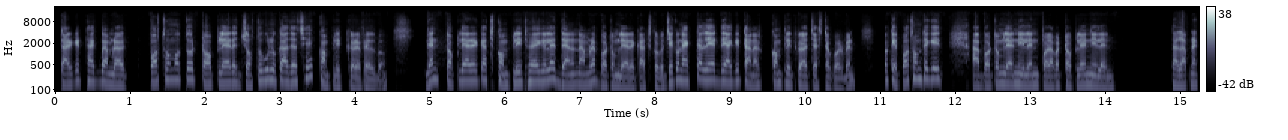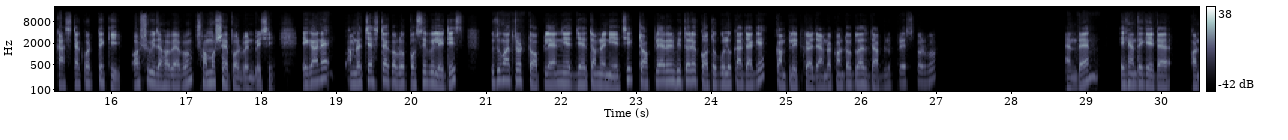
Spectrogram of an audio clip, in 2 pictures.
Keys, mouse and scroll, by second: 25.3 ctrl+Num_Lock, 27.8 ctrl+w, 29.6 click.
